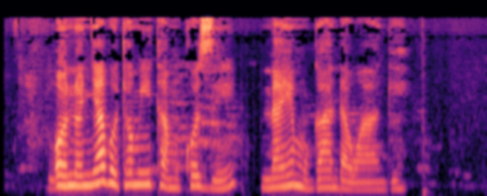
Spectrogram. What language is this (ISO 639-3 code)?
lug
